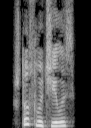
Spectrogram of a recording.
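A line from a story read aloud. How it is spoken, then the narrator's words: Calm question. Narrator (Russian): Флегонтов спокойно спросил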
